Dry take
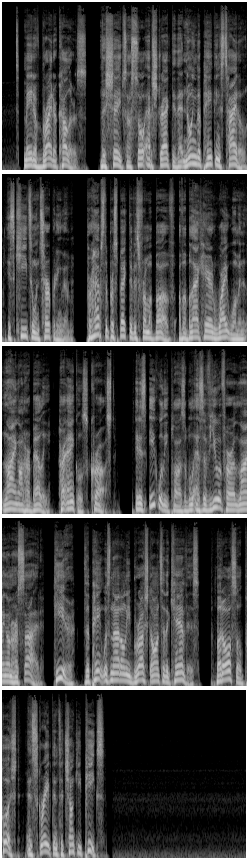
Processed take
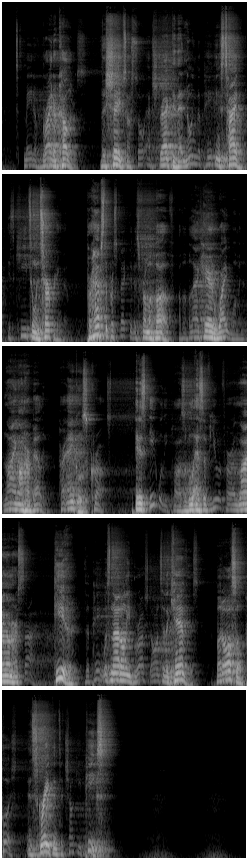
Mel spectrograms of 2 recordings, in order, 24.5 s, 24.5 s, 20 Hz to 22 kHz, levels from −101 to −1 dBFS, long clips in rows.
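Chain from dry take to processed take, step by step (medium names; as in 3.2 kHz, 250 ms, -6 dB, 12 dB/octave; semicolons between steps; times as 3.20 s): on a send at -8.5 dB: reverberation RT60 1.0 s, pre-delay 50 ms; on the sum: logarithmic tremolo 0.88 Hz, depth 26 dB; trim -8 dB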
